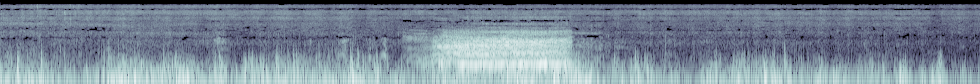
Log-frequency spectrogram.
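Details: Among bred Brangus, Beefmaster, Charolais and crossbred cows and their calves, one cow gives a long, strong bellow lasting about two seconds, preceded by a fainter short call, against a steady low background rumble.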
